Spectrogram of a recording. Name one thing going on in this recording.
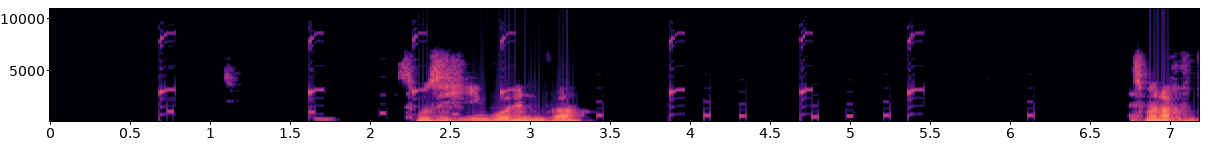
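Short electronic menu blips sound.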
